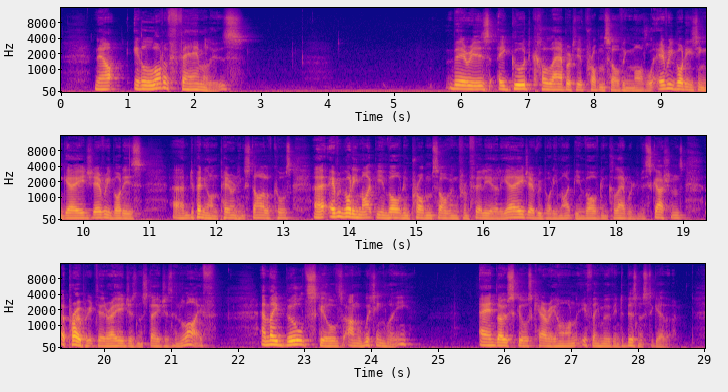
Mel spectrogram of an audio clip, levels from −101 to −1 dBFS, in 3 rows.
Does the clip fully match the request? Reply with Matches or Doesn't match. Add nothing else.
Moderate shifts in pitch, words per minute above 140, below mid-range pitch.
Doesn't match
